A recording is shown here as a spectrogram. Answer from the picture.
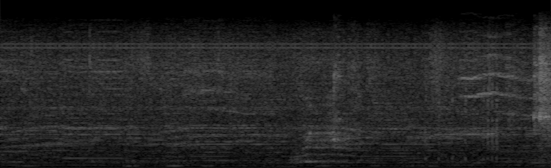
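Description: A Birman kitten mews once, briefly, a little after two seconds in, over quiet background music.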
